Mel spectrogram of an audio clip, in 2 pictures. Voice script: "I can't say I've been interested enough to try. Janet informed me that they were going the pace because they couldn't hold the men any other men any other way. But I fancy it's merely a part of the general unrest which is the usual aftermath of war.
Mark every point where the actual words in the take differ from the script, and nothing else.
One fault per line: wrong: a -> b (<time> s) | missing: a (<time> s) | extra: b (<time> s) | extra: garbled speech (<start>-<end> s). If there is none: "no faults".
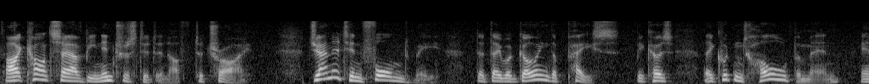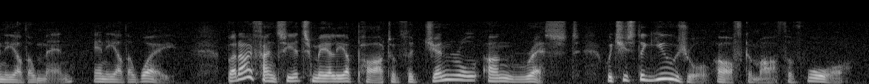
no faults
